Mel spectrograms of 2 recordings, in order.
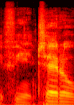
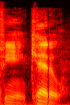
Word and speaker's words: fianchetto: the castle position this is your the afen feeling kettle setup right here both sides have done it some people say fianchetto what a dick is pronounced feeling kettle but that's neither here nor there now there's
